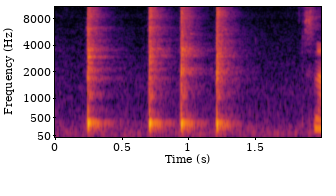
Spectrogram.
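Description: A pen tapping an empty aluminium seltzer can, four quick taps, each with a short metallic ring.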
